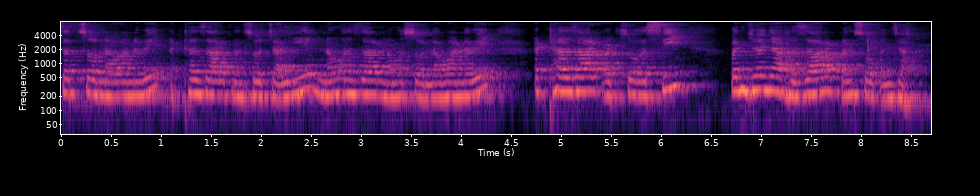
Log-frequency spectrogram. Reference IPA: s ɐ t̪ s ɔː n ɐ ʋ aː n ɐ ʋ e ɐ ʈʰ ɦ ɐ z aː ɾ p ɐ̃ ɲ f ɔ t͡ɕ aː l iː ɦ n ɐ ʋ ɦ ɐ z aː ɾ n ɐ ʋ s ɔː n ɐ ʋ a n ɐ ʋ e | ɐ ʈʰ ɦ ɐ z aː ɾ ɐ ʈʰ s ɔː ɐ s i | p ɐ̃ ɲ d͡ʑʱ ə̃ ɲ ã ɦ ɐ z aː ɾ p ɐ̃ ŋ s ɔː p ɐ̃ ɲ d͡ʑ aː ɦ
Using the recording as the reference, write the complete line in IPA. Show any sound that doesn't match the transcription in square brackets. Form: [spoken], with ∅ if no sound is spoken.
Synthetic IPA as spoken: s ɐ t̪ s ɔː n ɐ ʋ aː n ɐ ʋ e ɐ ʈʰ ɦ ɐ z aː ɾ p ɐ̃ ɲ [s] ɔ t͡ɕ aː l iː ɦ n ɐ ʋ ɦ ɐ z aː ɾ n ɐ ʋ s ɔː n ɐ ʋ a n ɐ ʋ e | ɐ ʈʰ ɦ ɐ z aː ɾ ɐ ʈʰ s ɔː ɐ s i | p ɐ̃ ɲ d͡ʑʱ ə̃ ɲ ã ɦ ɐ z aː ɾ p ɐ̃ [ɲ] s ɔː p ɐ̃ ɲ d͡ʑ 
